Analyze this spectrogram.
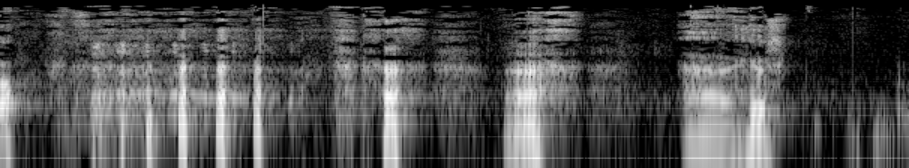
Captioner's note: laughter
